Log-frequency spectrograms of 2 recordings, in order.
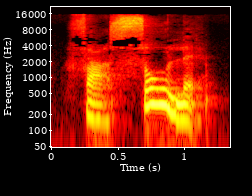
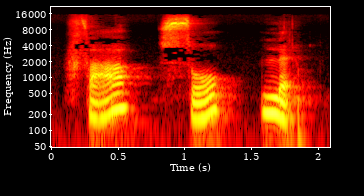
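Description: First: Said in the usual way. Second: "Fasole" very slowly in three pieces, fa - so - le; despărțit în silabe. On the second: Shown as a demonstration. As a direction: break "Fasole" into syllables with long gaps. („Fasole” rostit foarte rar, pe silabe: fa - so - le) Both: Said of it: "are trei silabe".

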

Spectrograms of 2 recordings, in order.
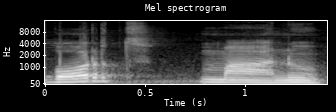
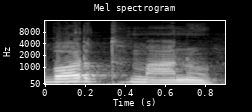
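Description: First: "বর্ত মানু" with a pause between bort and manu; broken-down pronunciation. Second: "বর্তমানু" as one word, bort-ma-nu; joined-up pronunciation. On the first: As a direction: split "বর্ত মানু" into two clear parts. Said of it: "উচ্চারণ সুবিধার জন্য ভাঙিয়েছি". ("বর্ত মানু" দুই ভাগে থেমে উচ্চারণ) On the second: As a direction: run "বর্তমানু" together without a break. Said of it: "উচ্চারণ করার সময় একসাথে উচ্চারণ করব". ("বর্তমানু" একসাথে এক শব্দে উচ্চারণ) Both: Shown as a demonstration.

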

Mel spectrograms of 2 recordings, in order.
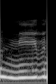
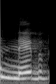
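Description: First: नीब with a long "ee" vowel; wrong "ee" in नीब. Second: नेब with an "eh" vowel; E sound in नेब. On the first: Teacher shows how not to read N-E-B, "ee" in नीब. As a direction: say नीब like "neeb". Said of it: "नीब नहीं पढ़ सकते". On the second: Teacher gives correct reading of N-E-B, "eh" in नेब. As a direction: make नेब rhyme with "web". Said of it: "हम इसे नेब pronounce करेंगे". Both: Shown as a demonstration.

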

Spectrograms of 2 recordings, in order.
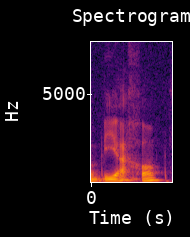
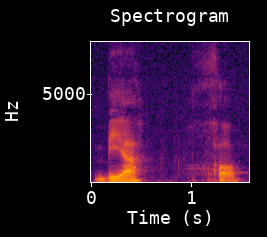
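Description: First: Viajo stressed on the a, "BYA-kho"; no final accent. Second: Viajo stressed on the last syllable, "bya-KHO"; accent on final O. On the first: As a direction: leave the final o of viajo unstressed. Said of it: "without the accent". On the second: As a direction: split viajo and land firmly on the final o. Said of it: "you put the accent on". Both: Shown as a demonstration.

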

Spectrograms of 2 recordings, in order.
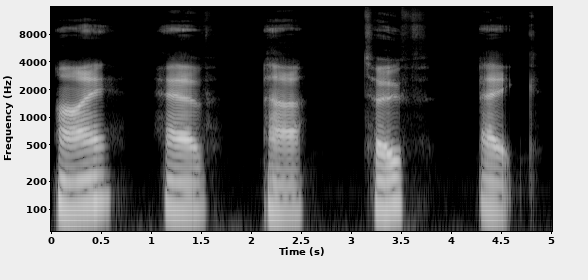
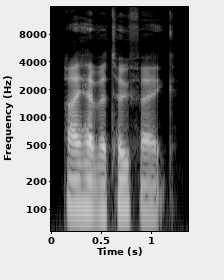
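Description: First: I have, a, toothache with pauses between; word by word. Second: Said in the usual way. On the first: Shown as a demonstration. Teacher chunking a sentence for learners with pauses. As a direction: break it into chunks. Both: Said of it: "teacher drilling vocabulary".

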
